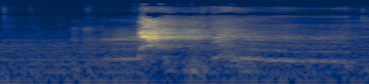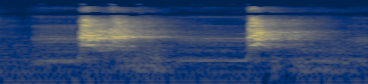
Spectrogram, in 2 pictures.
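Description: A dog barks loudly a few times nearby.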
